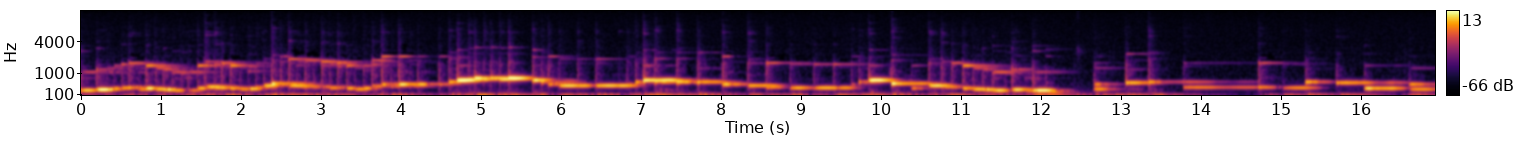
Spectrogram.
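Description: Marimba played with four Mike Balter Titanium Series 323R mallets: a free melodic passage of struck notes and chords with a clear attack, moving in rising and falling runs. After about twelve seconds it slows to a few longer-held notes.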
